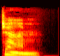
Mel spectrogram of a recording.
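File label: "jamb", British English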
